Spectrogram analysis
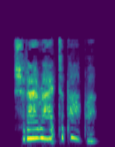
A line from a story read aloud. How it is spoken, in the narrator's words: Softly, I asked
